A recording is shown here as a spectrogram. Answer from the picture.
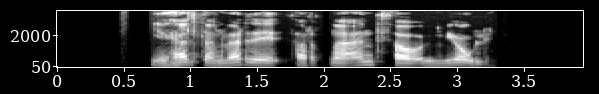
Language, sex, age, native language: Icelandic, male, 50-59, Icelandic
